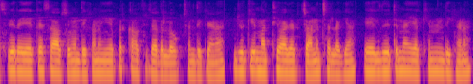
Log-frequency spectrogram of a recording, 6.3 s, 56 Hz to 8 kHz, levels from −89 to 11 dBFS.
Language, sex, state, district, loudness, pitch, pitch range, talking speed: Garhwali, male, Uttarakhand, Tehri Garhwal, -18 LUFS, 115 Hz, 110-120 Hz, 235 wpm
